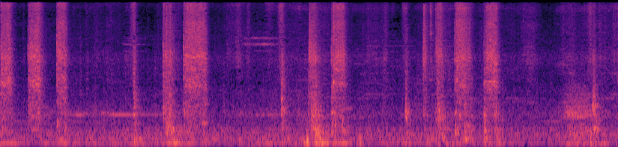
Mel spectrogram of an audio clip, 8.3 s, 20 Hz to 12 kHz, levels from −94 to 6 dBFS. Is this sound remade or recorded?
recorded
